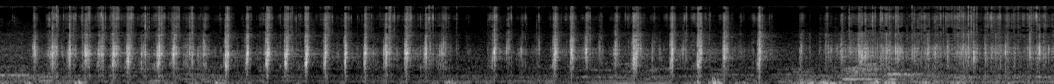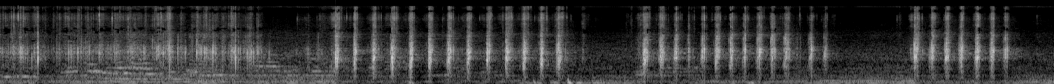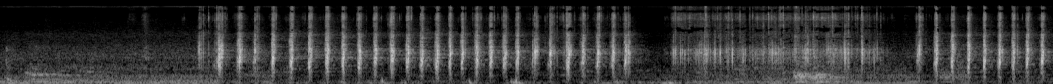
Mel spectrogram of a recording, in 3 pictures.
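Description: Hard-shelled candy-coated chocolates rattling against each other and the walls of a plastic cup as it is shaken by hand. The shaking comes in quick rhythmic runs, several shakes a second, lasting a few seconds each with short breaks.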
